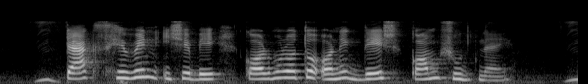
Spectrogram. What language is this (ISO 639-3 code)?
ben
